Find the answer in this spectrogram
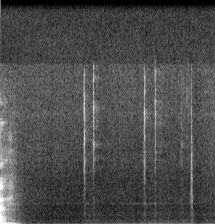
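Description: A few faint, short clicks from working a computer as a command is selected, copied and pasted into a terminal.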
